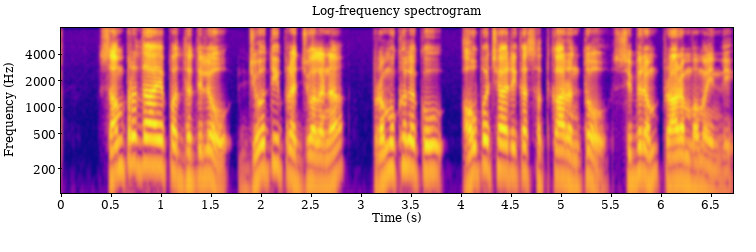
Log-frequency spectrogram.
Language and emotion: Telugu, neutral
